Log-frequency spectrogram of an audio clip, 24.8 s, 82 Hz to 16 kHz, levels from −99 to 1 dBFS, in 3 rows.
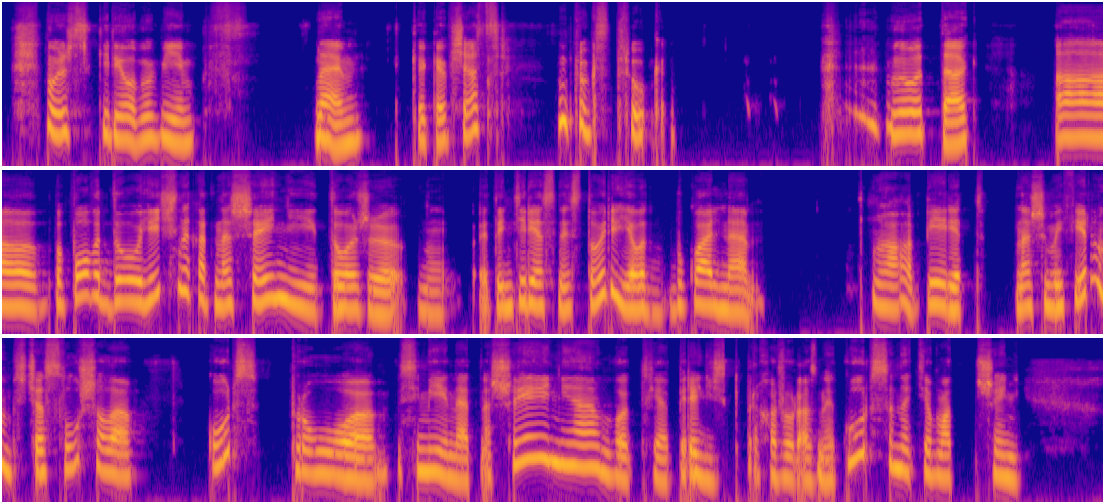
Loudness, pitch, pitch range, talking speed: -24 LUFS, 210 Hz, 190-245 Hz, 110 wpm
